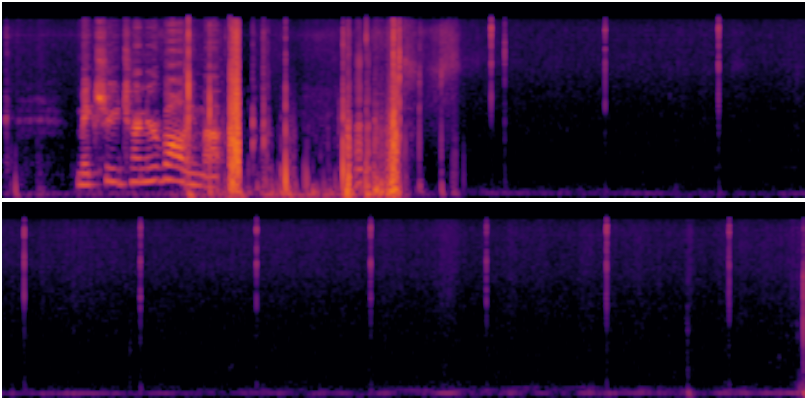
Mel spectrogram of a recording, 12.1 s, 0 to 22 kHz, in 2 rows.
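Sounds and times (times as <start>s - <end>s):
phone rubbing on fabric: 2.6s - 3.4s.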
